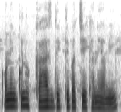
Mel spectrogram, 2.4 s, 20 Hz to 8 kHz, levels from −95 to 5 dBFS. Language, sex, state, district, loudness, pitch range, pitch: Bengali, male, West Bengal, Alipurduar, -18 LUFS, 115-125 Hz, 120 Hz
